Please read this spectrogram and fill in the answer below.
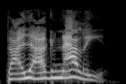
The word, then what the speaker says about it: Diagon Alley: No, this is how you say Diagon Alley.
